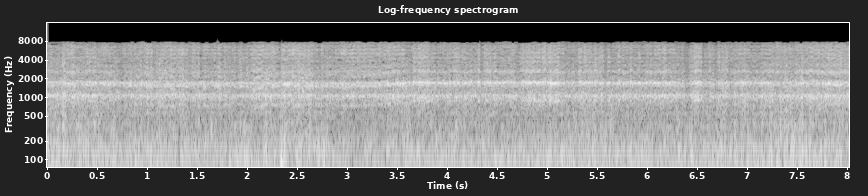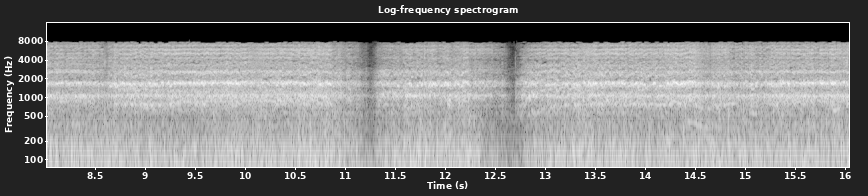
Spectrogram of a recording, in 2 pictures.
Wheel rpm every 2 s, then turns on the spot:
220, 200, 230, 230, 220, 160, 100, 200.
none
